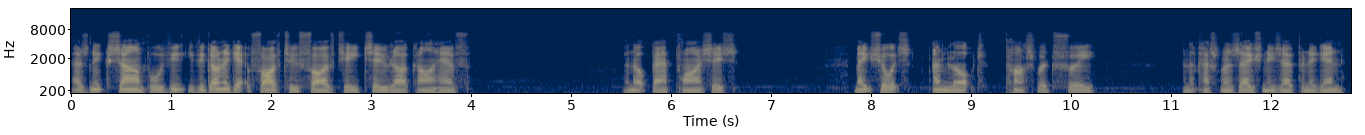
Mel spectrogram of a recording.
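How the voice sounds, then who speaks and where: Bright, clear-voiced man explaining setup. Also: medium pitch, little pitch movement, normal speed, no room sound, lo-fi sound. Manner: practical, step-by-step, with frequent restarts. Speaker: ham radio channel host. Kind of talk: screen-recorded tutorial.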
